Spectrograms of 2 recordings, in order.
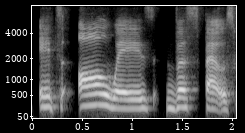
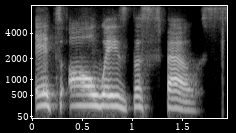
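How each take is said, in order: First: Slow, always stressed again; knowing repeat on ALWAYS; repeated verdict. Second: Slow, leaning on always; stress on always. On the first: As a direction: hammer the point home. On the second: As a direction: deliver the verdict slowly. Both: Shown as a demonstration. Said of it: "I'll tell you this much".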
